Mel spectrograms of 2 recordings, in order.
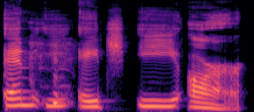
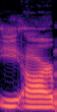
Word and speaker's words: Neher: It's Neher. Yes, and the H is silent. Neher, pronounced near.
